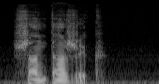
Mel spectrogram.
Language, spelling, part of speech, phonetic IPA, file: Polish, szantażyk, noun, [ʃãnˈtaʒɨk], Pl-szantażyk.ogg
